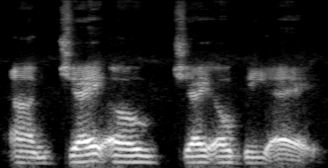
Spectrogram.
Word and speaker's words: jojoba: Jojoba. It's pronounced jojoba, but it's spelled like jojoba.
